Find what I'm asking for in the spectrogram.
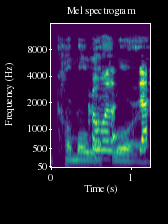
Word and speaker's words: Como La Flor: But my favorite would have to be Como La Flor.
